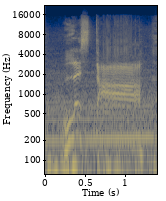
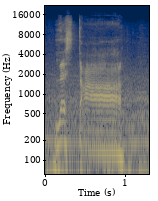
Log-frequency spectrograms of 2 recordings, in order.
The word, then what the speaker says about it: Leicester: But by the way, it's pronounced Lester. There we go. Lester, they actually have a uh virtuality uh machine in the Leicester Computer Museum, a fully working one.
